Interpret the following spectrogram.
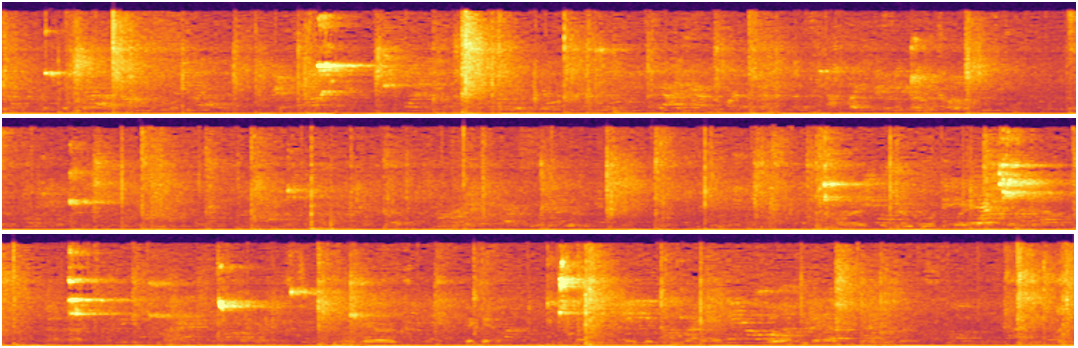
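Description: Volleyballs being hit and bouncing on a hardwood gym floor during warm-up: scattered irregular smacks and bounces, with a few short high squeaks from shoes and indistinct voices in a large gym. A steady low hum runs underneath.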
